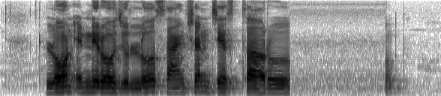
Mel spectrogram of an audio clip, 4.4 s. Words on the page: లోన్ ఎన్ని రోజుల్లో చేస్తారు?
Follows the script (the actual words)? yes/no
no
